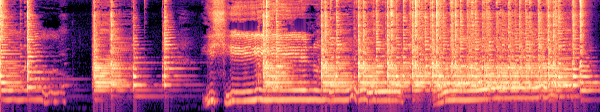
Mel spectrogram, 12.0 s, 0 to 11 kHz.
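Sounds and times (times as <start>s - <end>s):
woman singing long held notes: 0.0s - 1.4s, 4.0s - 11.8s
shamisen plucked: 0.0s - 12.0s.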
